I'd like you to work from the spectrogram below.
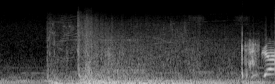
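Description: A deep boom from weapons fire and an explosion in a video game rolls out loud and close, then fades into a rumbling tail with a sharper crack near the end.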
